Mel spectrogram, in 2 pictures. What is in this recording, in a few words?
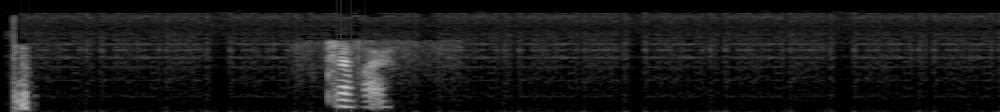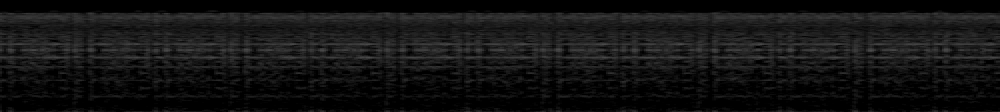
Mesa Simulcast, MESA PD, scanner audio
